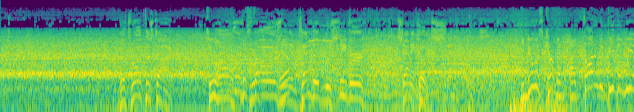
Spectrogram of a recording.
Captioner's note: crowd noise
